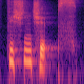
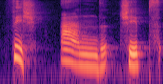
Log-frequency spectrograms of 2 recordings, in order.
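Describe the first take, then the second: First: The word 'and' is reduced to 'n'. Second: The word 'and' is said in full.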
